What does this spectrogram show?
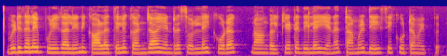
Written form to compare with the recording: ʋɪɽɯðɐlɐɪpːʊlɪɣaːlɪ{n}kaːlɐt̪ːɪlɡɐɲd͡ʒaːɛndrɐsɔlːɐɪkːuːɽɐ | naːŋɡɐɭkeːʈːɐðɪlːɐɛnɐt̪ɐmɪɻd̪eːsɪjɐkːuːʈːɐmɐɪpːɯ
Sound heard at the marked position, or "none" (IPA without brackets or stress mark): n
